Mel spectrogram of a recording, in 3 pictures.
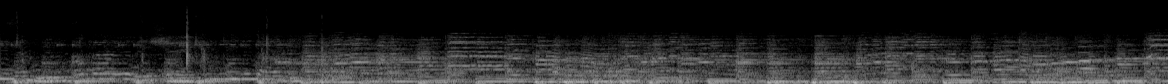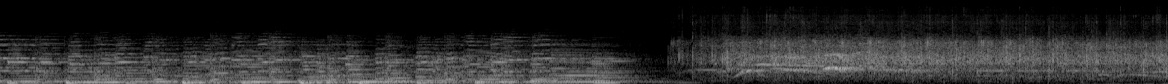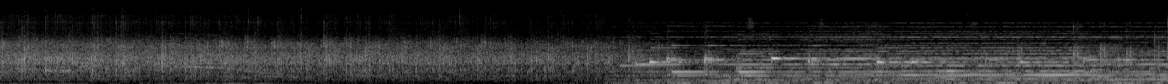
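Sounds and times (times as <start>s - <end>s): audience applause: 18.4s - 30.3s, 33.3s - 35.0s.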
